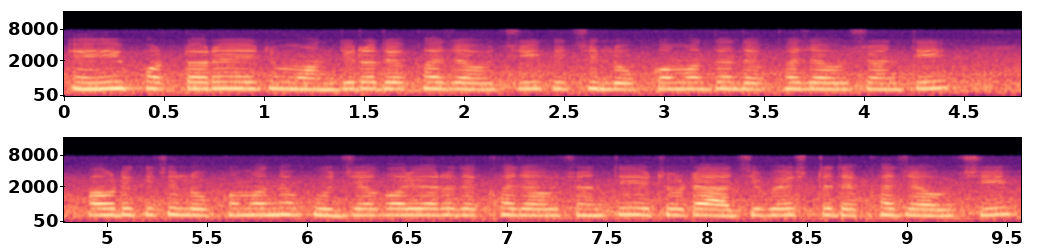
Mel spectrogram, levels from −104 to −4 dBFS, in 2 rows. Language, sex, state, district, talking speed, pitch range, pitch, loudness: Odia, female, Odisha, Malkangiri, 130 wpm, 245-260 Hz, 250 Hz, -15 LUFS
